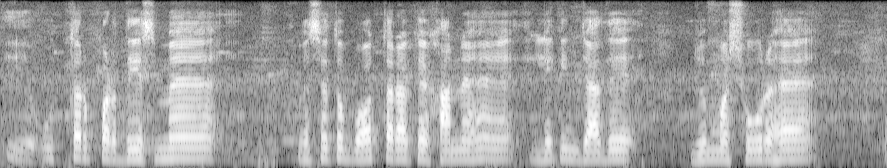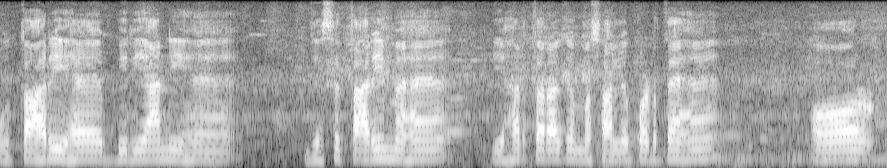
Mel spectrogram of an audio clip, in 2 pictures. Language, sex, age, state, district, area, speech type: Urdu, male, 60+, Uttar Pradesh, Muzaffarnagar, urban, spontaneous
